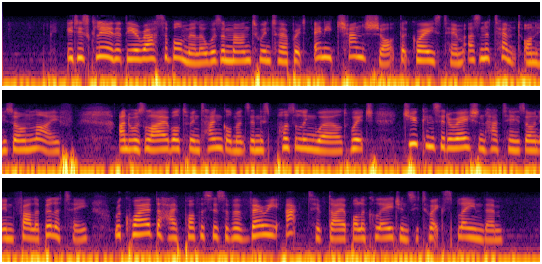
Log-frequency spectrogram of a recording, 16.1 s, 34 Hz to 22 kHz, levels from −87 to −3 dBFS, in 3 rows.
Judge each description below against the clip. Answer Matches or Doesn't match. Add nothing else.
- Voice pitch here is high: Matches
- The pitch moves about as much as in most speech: Matches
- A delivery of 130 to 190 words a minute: Doesn't match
